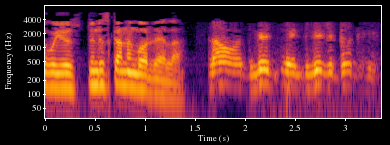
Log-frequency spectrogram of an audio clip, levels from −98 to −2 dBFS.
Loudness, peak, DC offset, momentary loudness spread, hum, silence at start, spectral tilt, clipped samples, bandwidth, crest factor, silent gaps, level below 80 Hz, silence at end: -21 LUFS; -4 dBFS; under 0.1%; 10 LU; none; 0 s; -12 dB/octave; under 0.1%; 5.8 kHz; 16 dB; none; -56 dBFS; 0.05 s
